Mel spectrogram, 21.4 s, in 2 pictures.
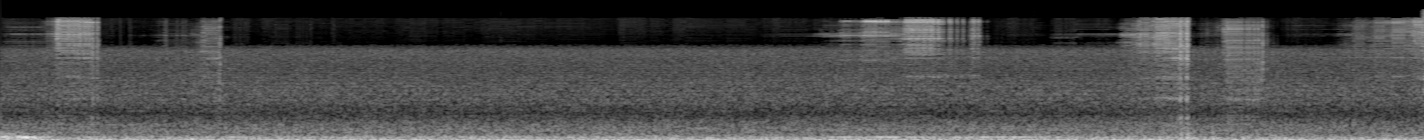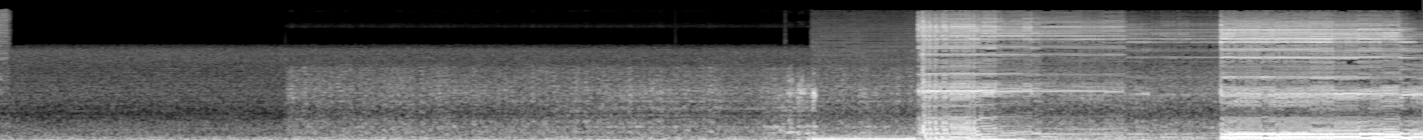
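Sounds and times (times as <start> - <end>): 
soundscape: 12.8 - 21.3.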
